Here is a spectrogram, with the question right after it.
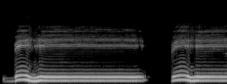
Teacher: বা জের বি, হা খাড়া জের হি, বিহি, বিহি, বাটা কোনো মতে টান দেওয়া যাবে না, হিটাকে টান করে পড়তে হবে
